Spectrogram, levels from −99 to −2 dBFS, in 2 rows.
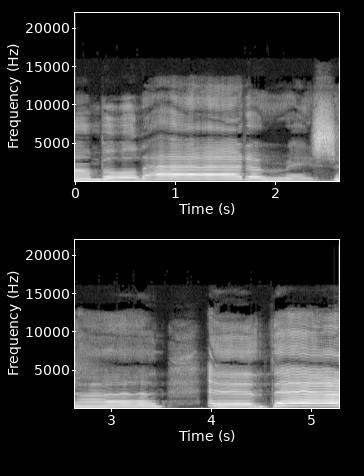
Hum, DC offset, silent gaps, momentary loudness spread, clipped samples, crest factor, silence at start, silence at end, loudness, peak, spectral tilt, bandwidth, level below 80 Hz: none; under 0.1%; none; 11 LU; under 0.1%; 16 dB; 0 s; 0 s; -15 LUFS; 0 dBFS; -1 dB/octave; 14.5 kHz; -48 dBFS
